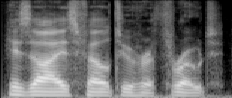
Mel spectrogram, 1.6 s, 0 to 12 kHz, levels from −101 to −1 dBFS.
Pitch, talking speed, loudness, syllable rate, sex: 105 Hz, 230 wpm, -17 LUFS, 4.3 syllables/s, male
